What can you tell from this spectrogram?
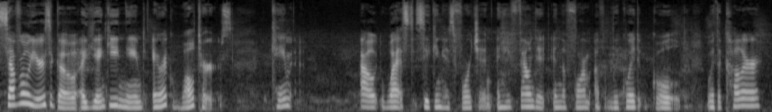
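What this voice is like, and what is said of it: Put-on American Western accent. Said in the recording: “do it in your best Western accent ... My Western always turns Asian.”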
